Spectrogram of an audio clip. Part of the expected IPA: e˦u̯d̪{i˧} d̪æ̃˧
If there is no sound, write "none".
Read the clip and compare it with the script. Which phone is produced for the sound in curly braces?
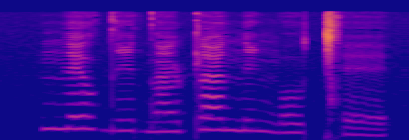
i˧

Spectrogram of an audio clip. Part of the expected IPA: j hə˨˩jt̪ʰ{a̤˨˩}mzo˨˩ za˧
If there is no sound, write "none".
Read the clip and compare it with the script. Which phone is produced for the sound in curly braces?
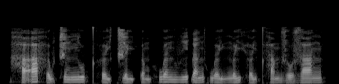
a˨˦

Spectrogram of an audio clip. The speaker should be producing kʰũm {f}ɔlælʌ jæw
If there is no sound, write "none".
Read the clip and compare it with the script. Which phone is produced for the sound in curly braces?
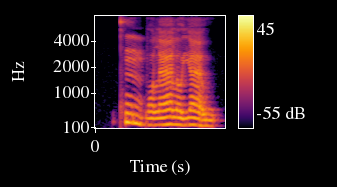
b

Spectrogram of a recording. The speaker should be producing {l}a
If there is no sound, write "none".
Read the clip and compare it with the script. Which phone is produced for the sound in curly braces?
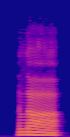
l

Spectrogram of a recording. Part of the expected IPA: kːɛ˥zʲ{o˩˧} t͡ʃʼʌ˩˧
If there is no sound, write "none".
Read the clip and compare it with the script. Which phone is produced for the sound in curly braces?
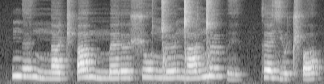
o˩˧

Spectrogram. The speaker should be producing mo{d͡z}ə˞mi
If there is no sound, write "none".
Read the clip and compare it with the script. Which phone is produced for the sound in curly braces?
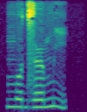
d͡z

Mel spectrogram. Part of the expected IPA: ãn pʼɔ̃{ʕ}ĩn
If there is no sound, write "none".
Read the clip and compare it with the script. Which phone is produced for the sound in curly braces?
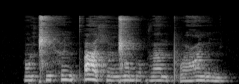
ʕ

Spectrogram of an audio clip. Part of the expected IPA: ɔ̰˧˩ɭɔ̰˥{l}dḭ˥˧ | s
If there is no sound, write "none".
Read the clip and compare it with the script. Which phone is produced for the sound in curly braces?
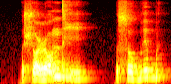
n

